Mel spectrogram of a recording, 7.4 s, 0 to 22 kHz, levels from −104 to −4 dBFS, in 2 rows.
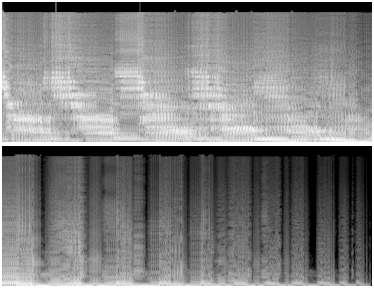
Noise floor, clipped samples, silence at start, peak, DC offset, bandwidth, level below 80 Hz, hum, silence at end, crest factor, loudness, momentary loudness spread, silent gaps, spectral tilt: -35 dBFS; under 0.1%; 0 s; 0 dBFS; under 0.1%; 17 kHz; -22 dBFS; none; 0.05 s; 12 dB; -11 LUFS; 21 LU; none; -4.5 dB/octave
